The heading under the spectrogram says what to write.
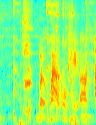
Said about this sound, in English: … chokes on an ice cube and coughs.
